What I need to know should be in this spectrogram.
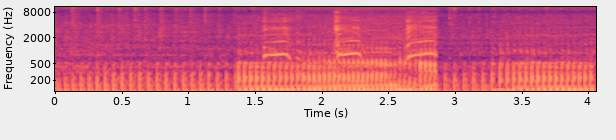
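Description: A three-wheeler engine rumbles close by.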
